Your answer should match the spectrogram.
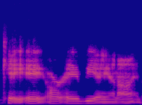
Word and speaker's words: Karavani: And my name is spelled with a K, Karavani.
